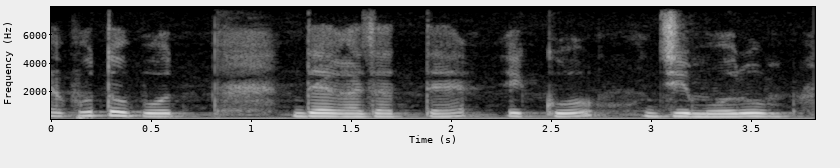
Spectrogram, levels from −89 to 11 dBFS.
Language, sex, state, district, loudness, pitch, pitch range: Chakma, female, Tripura, West Tripura, -15 LUFS, 225 Hz, 215-230 Hz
